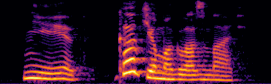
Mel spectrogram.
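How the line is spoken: Laughing. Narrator (Russian): засмеялась бабушка

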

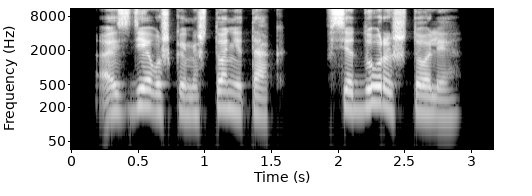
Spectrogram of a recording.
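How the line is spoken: Snort. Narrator (Russian): фыркнул Данте

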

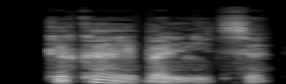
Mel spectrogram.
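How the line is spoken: Dejected question. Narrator (Russian): упавшим голосом спросила Лена

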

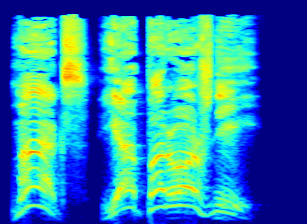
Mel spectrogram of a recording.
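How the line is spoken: Shouted out. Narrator (Russian): выкрикнул Ефим

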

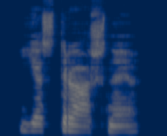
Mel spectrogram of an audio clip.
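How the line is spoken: Snort, then announcing. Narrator (Russian): Таня хмыкнула и сообщила

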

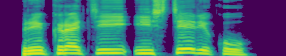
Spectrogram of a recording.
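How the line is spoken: Barked. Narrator (Russian): рявкнул он

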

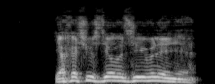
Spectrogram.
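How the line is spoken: Shout. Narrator (Russian): крикнул Саид

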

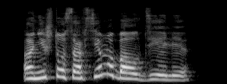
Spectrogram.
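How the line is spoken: Indignant shout. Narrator (Russian): Возмущенно выкрикнула подруга

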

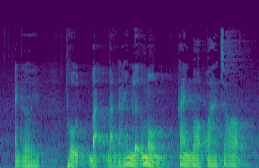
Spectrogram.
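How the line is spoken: Trembling young man's voice. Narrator (Vietnamese): Người thanh niên mới cố chen cái tấm thân nhỏ bé vào giữa mấy tên xã hội đen kia, giọng run rẩy

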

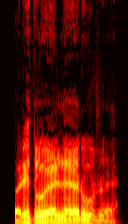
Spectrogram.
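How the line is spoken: Booming rumble. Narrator (Russian): прогудел клоун

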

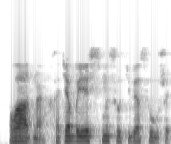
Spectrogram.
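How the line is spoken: Sighing. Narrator (Russian): вздохнул Рябой

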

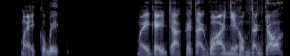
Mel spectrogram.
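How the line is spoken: Hot-tempered loud shout. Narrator (Vietnamese): Nam nóng nảy quát lớn

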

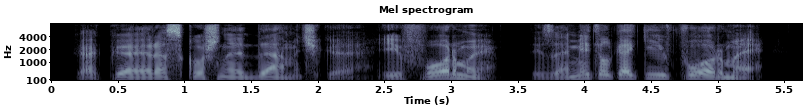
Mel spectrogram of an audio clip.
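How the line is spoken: Admiring mutter. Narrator (Russian): восхищенно забормотал Готфред

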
